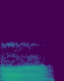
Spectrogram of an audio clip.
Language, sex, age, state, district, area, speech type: Kashmiri, male, 18-30, Jammu and Kashmir, Kupwara, rural, conversation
